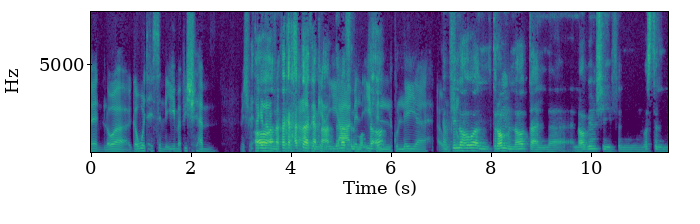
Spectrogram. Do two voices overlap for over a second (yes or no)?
yes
